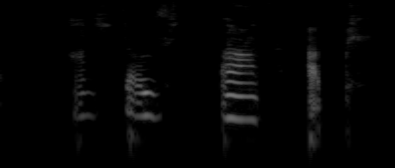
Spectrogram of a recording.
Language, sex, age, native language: Icelandic, female, 6, Icelandic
